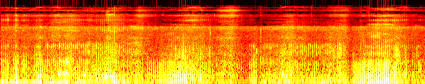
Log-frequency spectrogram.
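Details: Soothing purr of a pet cat: continuous low vibrating drone with gentle rises and falls in loudness as it breathes in and out, against a soft hiss.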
